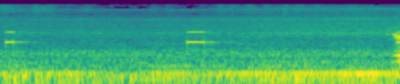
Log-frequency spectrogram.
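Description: Kone EcoDisc traction elevator car travelling upward with a steady low hum of the ride. Two short electronic beeps sound about two seconds apart, the car's floor-passing signal as it passes floors on the way up.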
